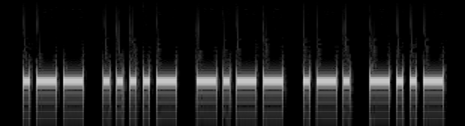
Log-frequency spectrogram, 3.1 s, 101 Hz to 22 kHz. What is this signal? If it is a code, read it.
Morse code, heard as a keyed tone, about 31 wpm, 700 Hz. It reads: W4YRX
